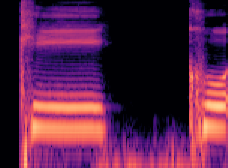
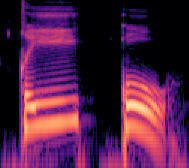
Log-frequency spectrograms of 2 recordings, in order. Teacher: kalau keluar percikan nafas itu huruf Kaf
